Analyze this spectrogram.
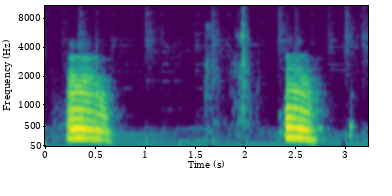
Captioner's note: moans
